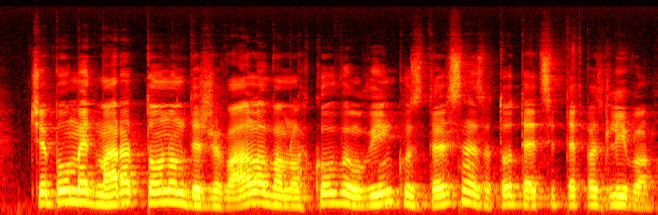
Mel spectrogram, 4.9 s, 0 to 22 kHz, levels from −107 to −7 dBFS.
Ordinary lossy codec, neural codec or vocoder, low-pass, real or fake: none; none; 19.8 kHz; real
